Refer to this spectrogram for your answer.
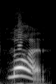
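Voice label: "luan", Mandarin, tone 4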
